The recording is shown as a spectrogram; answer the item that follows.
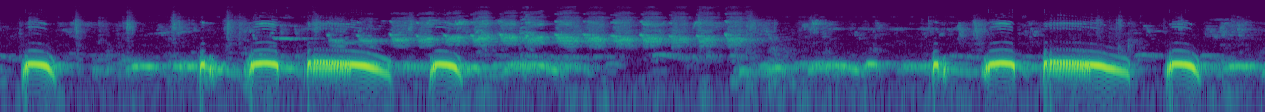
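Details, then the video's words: Male and female spotted doves give provoking thổ kim coos to draw wild doves. Bowed coo notes open and close the recording, with a stretch of busy higher chirping from other birds in between. "Tiếng chim cu gáy thổ kim kích bổi trống mái"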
